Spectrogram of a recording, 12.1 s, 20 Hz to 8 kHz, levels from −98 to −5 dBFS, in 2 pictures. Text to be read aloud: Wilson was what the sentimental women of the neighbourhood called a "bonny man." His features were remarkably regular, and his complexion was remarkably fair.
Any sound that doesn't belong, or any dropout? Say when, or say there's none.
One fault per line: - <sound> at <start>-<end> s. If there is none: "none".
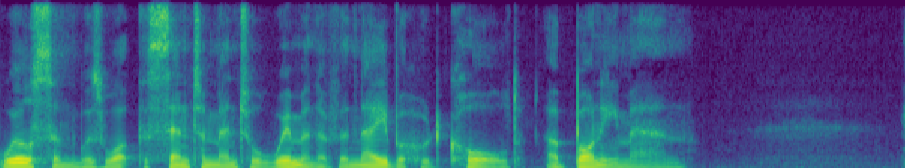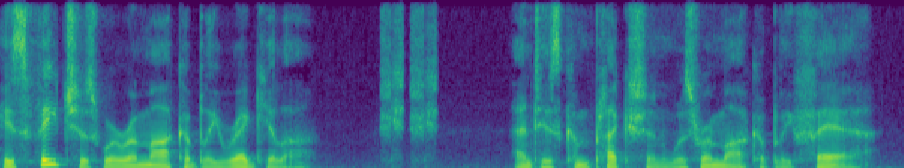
- laugh at 8.6-9.0 s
